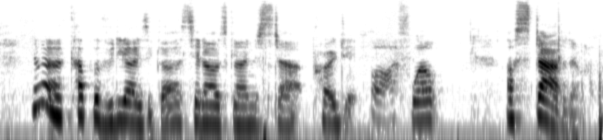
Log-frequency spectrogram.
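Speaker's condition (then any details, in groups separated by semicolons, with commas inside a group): No condition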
